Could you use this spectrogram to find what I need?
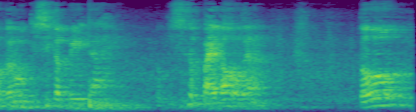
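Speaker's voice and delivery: normal talking voice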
